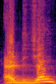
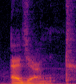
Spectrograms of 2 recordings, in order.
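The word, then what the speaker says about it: adjunct: প্রনান্সিয়েশন টা সাইলেন্ট হবে এডজাঙ্ক হবে না এটা হবে এজাঙ্ক ওকে সো অ্যাডভার্বিয়াল বা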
